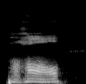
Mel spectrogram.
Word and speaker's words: Pahal: But a guy like Braden Pahal, it looks like Pashtal, but it's pronounced Pahal.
